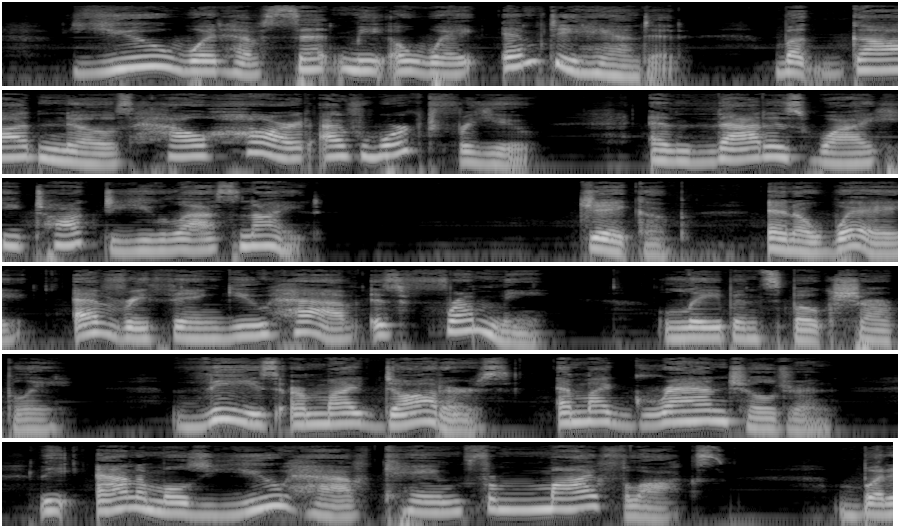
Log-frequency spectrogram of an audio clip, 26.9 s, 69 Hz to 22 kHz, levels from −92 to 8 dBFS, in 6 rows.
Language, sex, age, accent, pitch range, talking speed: English, female, 30-49, American, 125-195 Hz, 125 wpm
